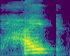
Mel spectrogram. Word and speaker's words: HyP3: created a um processing system that we call hype so the hyp3 uh is pronounced hype it stands for hybrid pluggable processing pipeline it's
